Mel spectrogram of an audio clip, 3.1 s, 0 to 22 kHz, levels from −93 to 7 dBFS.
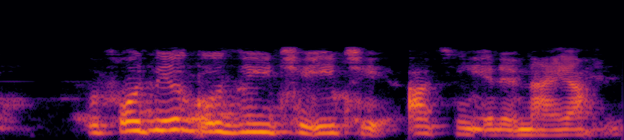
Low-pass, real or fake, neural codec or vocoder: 5.4 kHz; fake; codec, 16 kHz, 2 kbps, FunCodec, trained on LibriTTS, 25 frames a second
